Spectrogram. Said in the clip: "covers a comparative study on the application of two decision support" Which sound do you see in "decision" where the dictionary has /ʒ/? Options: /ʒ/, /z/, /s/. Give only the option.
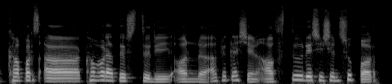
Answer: /s/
